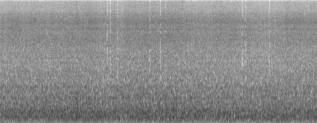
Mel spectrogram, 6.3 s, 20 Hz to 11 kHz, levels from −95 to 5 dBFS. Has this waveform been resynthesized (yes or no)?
no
